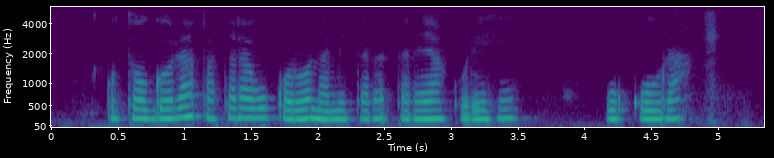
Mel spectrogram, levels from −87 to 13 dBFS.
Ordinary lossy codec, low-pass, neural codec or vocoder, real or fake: Opus, 64 kbps; 5.4 kHz; none; real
